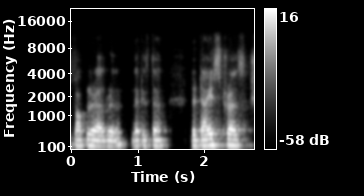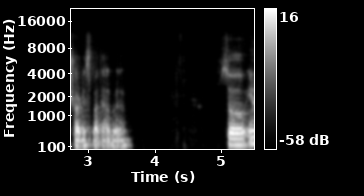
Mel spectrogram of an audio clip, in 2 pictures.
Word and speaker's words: Dijkstra: So this is pronounced probably as Dijkstra's. J is sort of silent.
